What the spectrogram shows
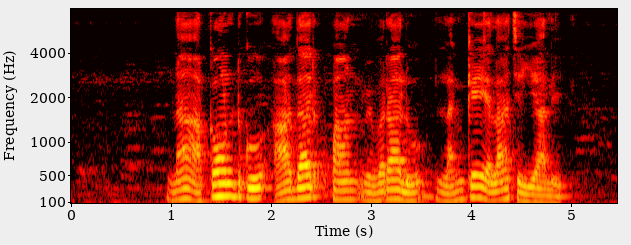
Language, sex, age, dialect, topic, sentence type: Telugu, male, 18-24, Utterandhra, banking, question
